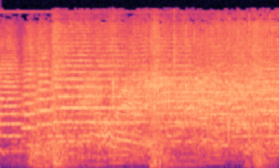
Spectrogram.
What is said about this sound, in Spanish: Han abierto un poquito más el compás, por eso ha roto la ovación. Porque el nazareno lleva una túnica lisa morada. Y con ese movimiento de cintura, pues la túnica ha bailado sobre el paso entre las piernas del nazareno.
